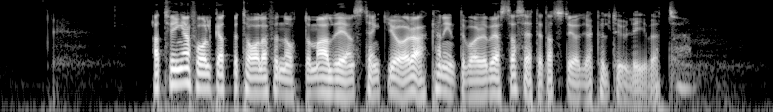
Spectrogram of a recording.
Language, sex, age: Swedish, male, 45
